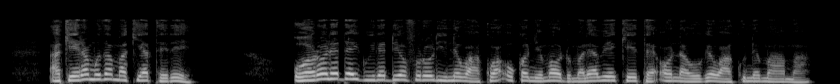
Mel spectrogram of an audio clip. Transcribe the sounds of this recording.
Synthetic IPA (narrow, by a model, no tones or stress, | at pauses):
akeːɾamoðamakiateɾe | oɔɾɔɾeadaiɣwiɾɛdeɔfoɾoɾiːnewakwaʔokɔniɛmaondomaɾeawekeːtɛʔɔnaoɣewakunemaːma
